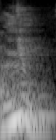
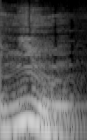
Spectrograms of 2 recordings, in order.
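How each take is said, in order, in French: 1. La voyelle 'oo' est courte. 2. La voyelle 'oo' est allongée. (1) "C'est pas Mew" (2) "c'est Mew. Et on allonge le OU"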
